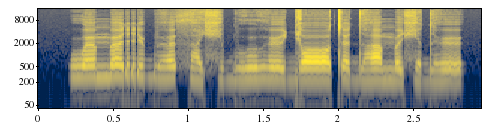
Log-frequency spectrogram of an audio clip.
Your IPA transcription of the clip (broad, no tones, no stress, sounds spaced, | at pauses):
w œ m œ r y bʱ œ θ a̤ ç ə̤ bʱ u ɦ ʏː ɟ ɔː t œ dʱ a m œ ç a̤ dʱ ʏ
